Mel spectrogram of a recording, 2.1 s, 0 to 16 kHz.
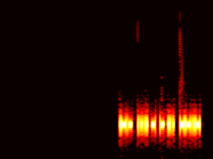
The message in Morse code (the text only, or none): W4BQ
